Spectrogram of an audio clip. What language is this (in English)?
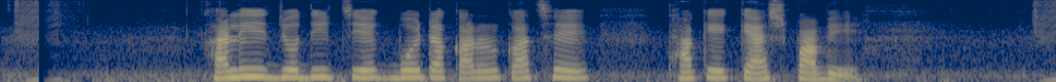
Bangla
